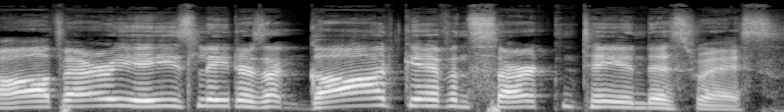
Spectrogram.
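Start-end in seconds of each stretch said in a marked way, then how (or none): 1.1-3.9 put-on Wexford accent, higher and louder. Naming the certain winner of this race: Jamie Codd accent impression. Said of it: "that accent is spot on".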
